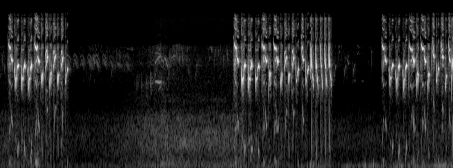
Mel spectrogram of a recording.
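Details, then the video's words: European goldfinch song in three bursts of rapid, liquid twittering, each about one to two seconds of tightly packed high notes, with silent pauses between. "Красивое пение щегла. Singing goldfinch."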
